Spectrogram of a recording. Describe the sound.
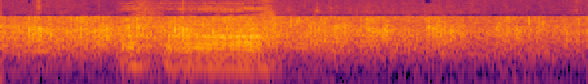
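Applause sound effect set off by a yay button, a short burst of dense clapping with a brief swell in the middle, about two seconds long.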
